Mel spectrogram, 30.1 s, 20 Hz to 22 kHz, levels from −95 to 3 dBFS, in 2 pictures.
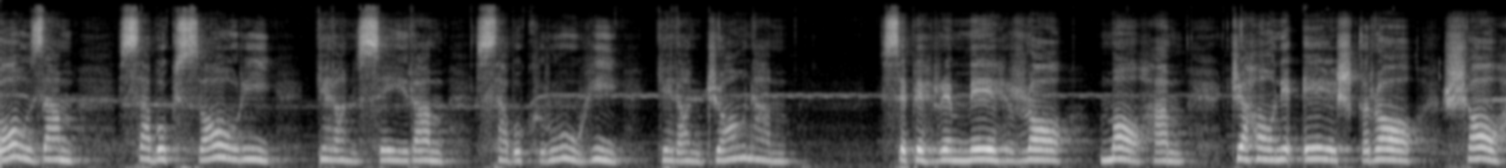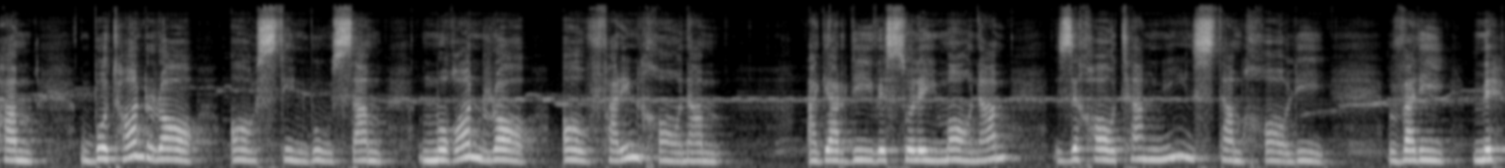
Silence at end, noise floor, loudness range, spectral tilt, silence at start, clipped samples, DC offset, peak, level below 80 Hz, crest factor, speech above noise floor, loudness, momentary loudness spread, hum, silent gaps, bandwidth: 0 s; -57 dBFS; 4 LU; -3.5 dB/octave; 0 s; under 0.1%; under 0.1%; -6 dBFS; -56 dBFS; 18 dB; 33 dB; -24 LUFS; 12 LU; none; none; 19 kHz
